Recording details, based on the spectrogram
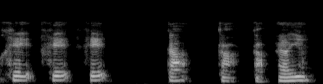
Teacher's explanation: Hay un contacto del perdorso de nuestra lengua con el velo del paladar. De allí el nombre de linguoveolar. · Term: linguovelar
